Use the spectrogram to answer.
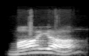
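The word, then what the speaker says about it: माया: Maya has two syllables.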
